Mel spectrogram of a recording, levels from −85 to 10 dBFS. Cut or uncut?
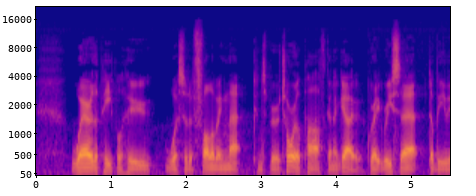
cut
